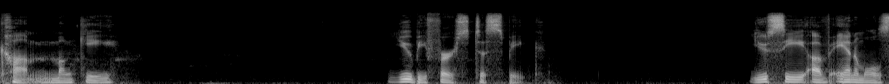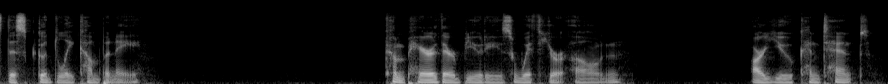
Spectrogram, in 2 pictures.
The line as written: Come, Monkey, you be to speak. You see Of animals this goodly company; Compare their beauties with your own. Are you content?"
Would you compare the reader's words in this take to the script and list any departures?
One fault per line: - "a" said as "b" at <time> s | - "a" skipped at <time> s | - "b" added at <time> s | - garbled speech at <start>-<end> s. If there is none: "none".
- "first" added at 4.2 s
